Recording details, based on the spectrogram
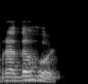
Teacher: the vowel sound there is definitely not A. It's the schwa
